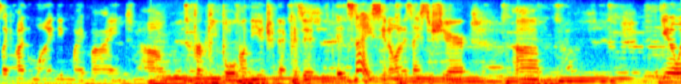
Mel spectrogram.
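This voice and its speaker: Rambling Canadian-born man, lo-fi stream. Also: mid-range voice. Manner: musing, swears casually, many fillers. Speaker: live streamer. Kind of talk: rambling casual monologue.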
